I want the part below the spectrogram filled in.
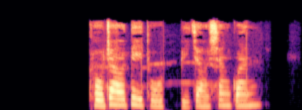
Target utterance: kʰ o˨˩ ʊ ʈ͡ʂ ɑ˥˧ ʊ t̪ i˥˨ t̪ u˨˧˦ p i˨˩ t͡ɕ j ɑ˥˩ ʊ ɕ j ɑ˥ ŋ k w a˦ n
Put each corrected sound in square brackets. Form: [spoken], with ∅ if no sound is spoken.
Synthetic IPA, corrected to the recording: kʰ o˨˩ ʊ ʈ͡ʂ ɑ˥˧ ʊ t̪ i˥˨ [t̪ʰ] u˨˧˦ p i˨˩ t͡ɕ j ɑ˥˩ ʊ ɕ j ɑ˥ ŋ k w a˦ n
